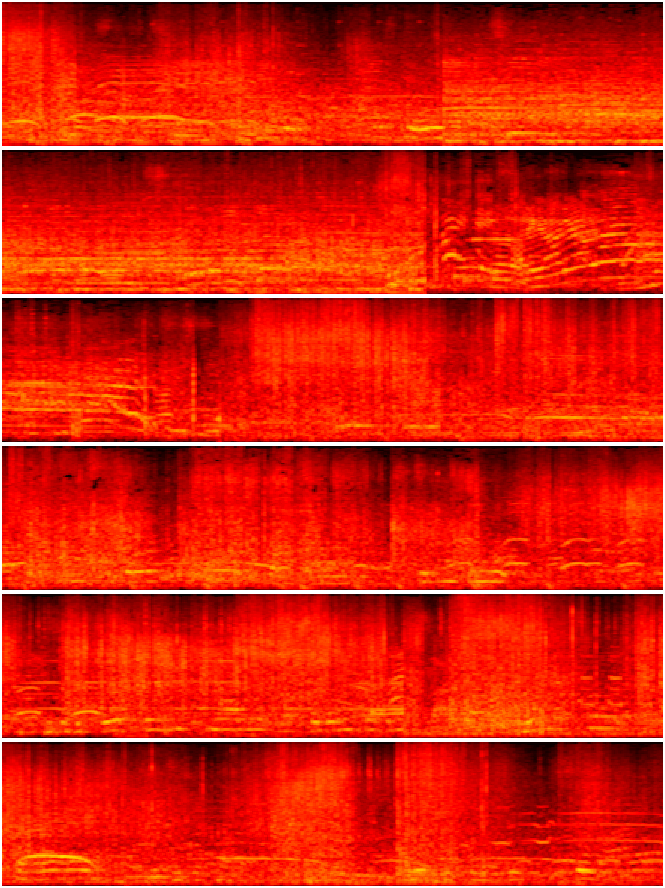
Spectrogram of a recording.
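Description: Ski edges scrape and hiss across hard snow in sharp bursts.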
